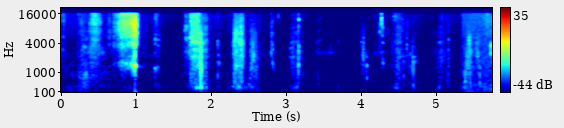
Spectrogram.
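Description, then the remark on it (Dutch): Crisp crunching as teeth bite into a firm Pink Lady apple, a sharp crack near the start followed by several wet, snapping chews spread irregularly over a few seconds, with no talking. “Nee, dit is ook een Pink Lady. Want heb je dezelfde gepakt? Ja, ik heb dezelfde gepakt. Oh ja, je hoort het al aan het knakken.”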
